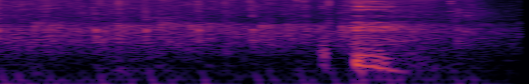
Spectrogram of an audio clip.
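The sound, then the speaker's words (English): A room full of people claps steadily for a few seconds for a woman as she returns to her seat, a dense, fairly loud patter of many hands, with a brief voiced cheer near the end before the applause begins to fade. “You can have a seat, give her a round of applause.”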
